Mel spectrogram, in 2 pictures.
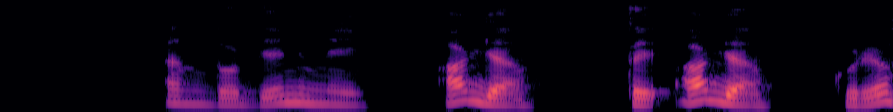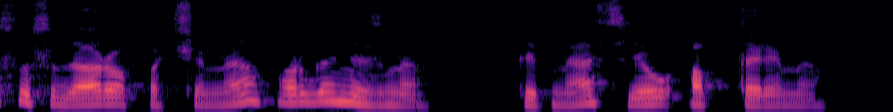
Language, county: Lithuanian, Kaunas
